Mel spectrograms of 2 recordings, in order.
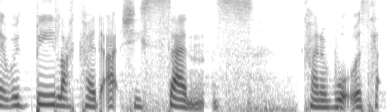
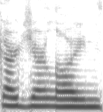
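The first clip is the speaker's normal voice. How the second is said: put-on Scottish accent; 5 dB louder than usual. Asked to say the phrase in a Scottish accent: Scottish accent. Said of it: "that would be really good in a Scottish accent".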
